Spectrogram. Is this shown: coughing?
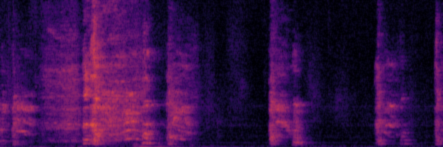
yes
